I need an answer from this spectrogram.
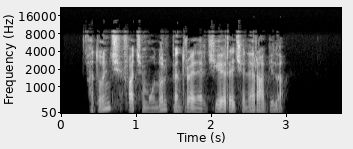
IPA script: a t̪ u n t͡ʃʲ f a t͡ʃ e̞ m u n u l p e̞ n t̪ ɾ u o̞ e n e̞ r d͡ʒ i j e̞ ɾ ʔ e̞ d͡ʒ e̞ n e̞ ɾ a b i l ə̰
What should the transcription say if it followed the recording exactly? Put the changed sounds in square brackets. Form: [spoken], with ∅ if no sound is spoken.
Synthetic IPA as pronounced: a t̪ u n t͡ʃʲ f a t͡ʃ e̞ m u n u l p e̞ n t̪ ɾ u o̞ e n e̞ r d͡ʒ i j e̞ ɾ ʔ e̞ d͡ʒ e̞ n e̞ ɾ a b i l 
